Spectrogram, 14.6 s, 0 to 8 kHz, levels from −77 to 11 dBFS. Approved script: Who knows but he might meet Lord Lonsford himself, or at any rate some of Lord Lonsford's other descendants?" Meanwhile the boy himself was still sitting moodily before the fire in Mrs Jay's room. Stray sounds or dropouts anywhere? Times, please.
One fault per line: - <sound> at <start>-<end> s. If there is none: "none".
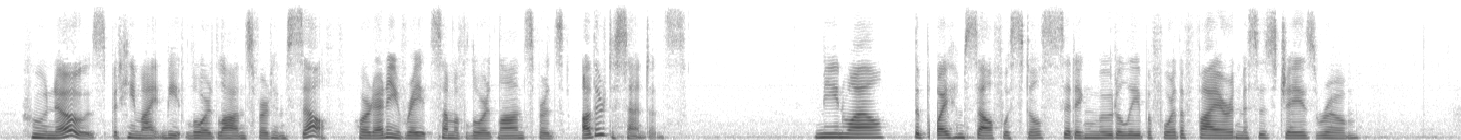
- dropout at 9.3-9.4 s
